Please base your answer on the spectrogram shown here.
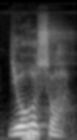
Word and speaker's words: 여호수아: 예수인데 히브리의 이름은 뭘까요 히브리적인 발음으로 하면 여호수아 여호수아가 여호수아 그 뜻을 풀이하면 우리를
